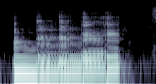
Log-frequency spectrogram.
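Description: Electric bass (a Fender Jazz Bass) played with a pick: a short phrase of about eight picked notes stepping between pitches, the riff's fret-shift passage demonstrated slowly, stopping just before the end.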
